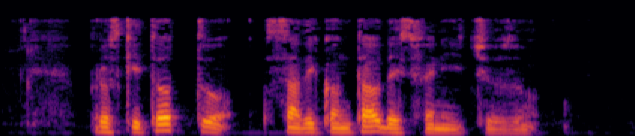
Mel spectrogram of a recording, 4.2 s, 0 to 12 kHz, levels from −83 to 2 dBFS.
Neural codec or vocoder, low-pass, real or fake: none; 7.2 kHz; real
